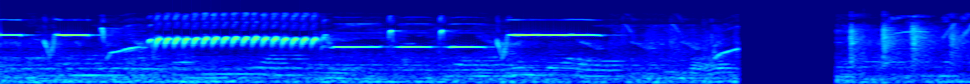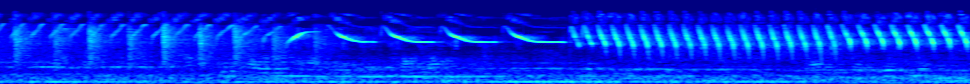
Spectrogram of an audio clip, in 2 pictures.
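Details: Canary singing a long, rich song meant to make other canaries join in: rapid rolling trills, a brief pause, then a series of falling whistled notes leading into a fast buzzy trill.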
